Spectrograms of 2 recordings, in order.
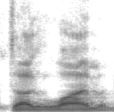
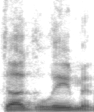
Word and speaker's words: Doug Liman: Doug Leman used to always think it was Doug Lyman but it is pronounced Doug Leman that's youever you interview somebody you make sure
